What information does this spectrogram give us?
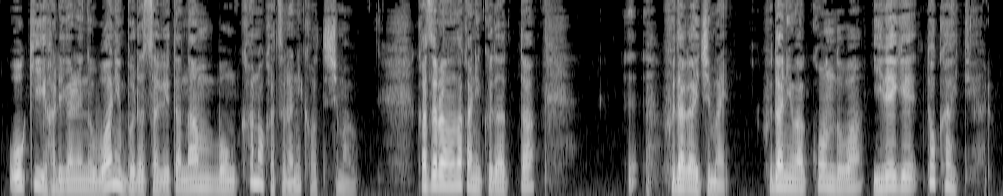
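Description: Male narrator for a literary radio drama: fairly high voice, measured descriptive delivery, dry recording. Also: darkish tone, no echo. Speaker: narrator, reader.

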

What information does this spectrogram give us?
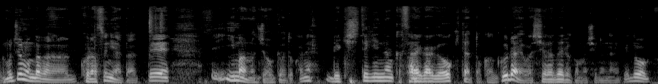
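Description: A man's voice: mid-range voice, dark tone, breathy edge, no room sound. A man on a podcast in casual brainstorming talk, explaining his ideas in long, run-on clauses. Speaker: podcast host.

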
